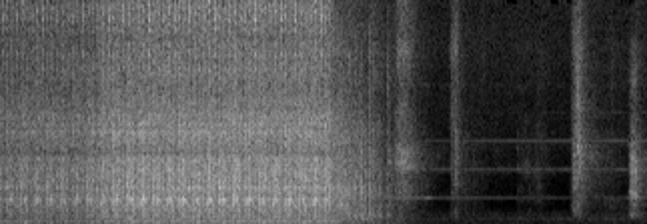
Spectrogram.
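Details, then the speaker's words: Alfa Romeo Giulietta diesel after rebuild (two broken rockers), briefly run without coolant: runs evenly with a steady regular beat then shuts off cleanly; feared low compression not present, normal running. "is a relief I was worried that too low compression on the engine but I wouldn't have thought that would have happened with only two broken rockers"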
